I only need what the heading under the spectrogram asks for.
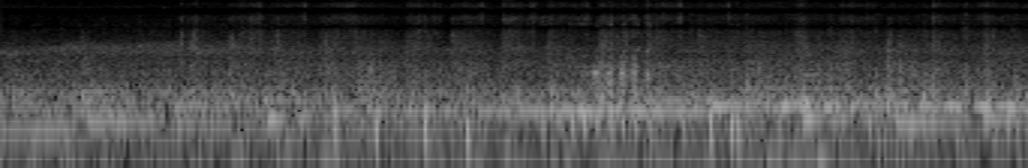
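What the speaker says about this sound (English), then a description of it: "Look at the big fat sheep." Sheep in the video game Assassin's Creed Valhalla bleat several times over game music and a pattering ambient backdrop, faint and moderately distant.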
